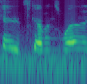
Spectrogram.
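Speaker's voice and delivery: normal talking voice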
